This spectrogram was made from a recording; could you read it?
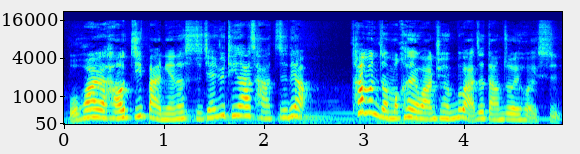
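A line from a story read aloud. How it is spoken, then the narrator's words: Wild roar. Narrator (Chinese): 荣恩狂吼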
